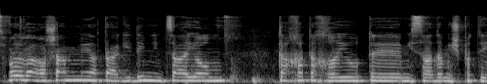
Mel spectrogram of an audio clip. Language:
Hebrew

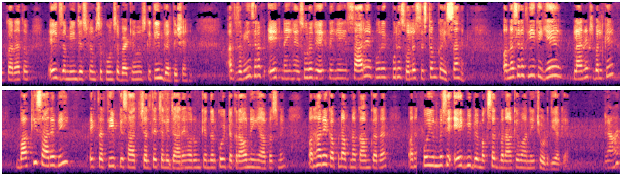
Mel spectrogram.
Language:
Urdu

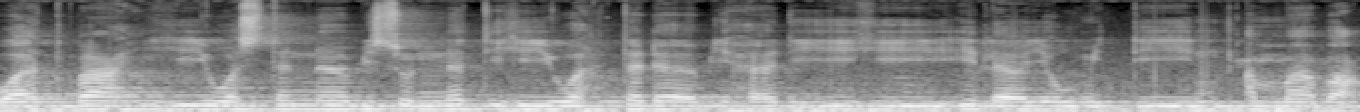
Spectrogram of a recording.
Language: Malay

